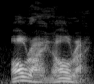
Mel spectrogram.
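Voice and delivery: loud, irritated all right, all right; a loud impatient snap; snapping. Acted. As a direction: bark it out, fed up. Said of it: "Crowley snapped".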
